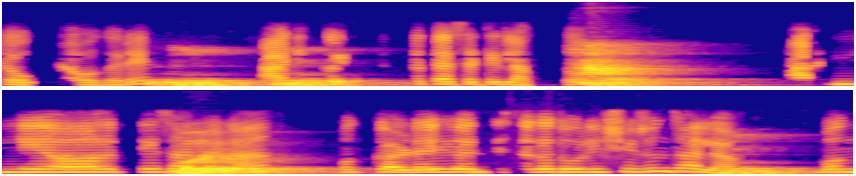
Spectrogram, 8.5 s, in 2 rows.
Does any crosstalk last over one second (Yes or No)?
No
